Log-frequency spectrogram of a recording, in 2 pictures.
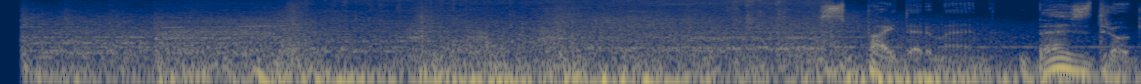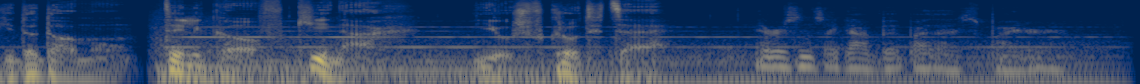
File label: polish movie trailers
